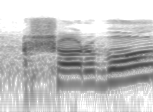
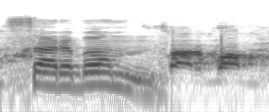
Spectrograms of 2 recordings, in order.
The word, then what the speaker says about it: সর্বং: তাহলে সর্বম, উচ্চারণটা হবে সর্বম, ঠিক আছে। আমরা তো বাংলায় বলে সর্বং বলে ফেলি, বাংলায় বললে সর্বং বলে ফেলি, এটা সর্বং হবে না, এটা হবে সর্বম, অর্থাৎ অনুস্বারটা কোনো একটা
